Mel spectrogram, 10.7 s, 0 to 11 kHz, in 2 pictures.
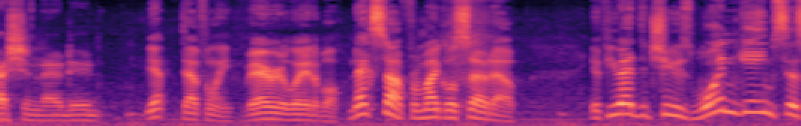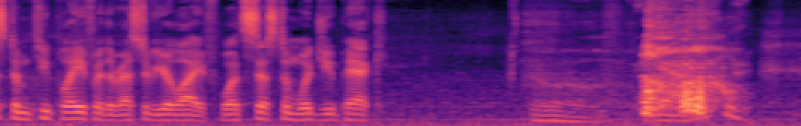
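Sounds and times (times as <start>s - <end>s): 
speech: 0.0s - 8.1s, 8.8s - 10.6s
phlegmy cough: 9.6s - 10.4s.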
